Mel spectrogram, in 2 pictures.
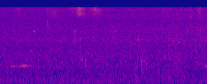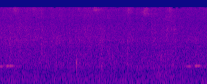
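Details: Wild Ryukyu scops owl (Otus elegans) at night in the rain, giving a short, soft, mid-pitched hoot about every three seconds, faint against a steady hiss of night insects and rustling.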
